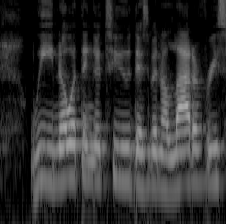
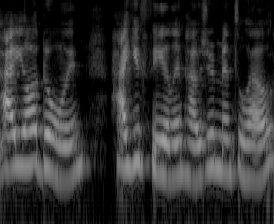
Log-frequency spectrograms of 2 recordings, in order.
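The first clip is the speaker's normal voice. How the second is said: soft, gentle voice, higher; 4 semitones higher than usual. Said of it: "Let's just switch the tone a little bit".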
